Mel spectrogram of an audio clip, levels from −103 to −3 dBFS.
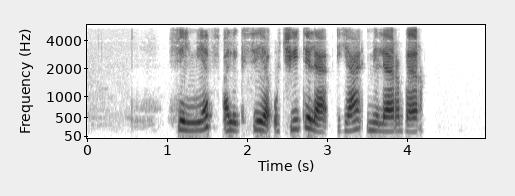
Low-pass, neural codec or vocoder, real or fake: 5.4 kHz; none; real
